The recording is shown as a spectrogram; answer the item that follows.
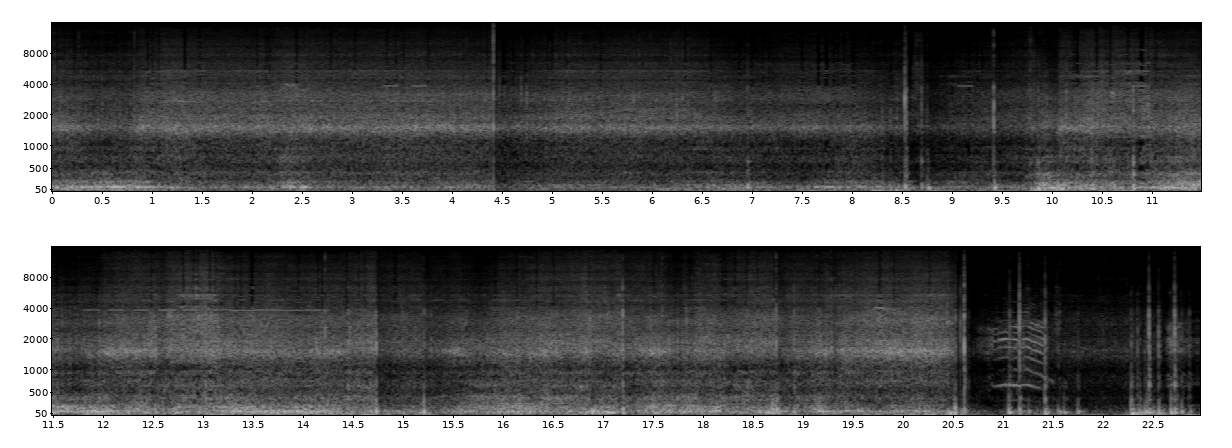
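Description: Wind rushing over and buffeting the microphone of a body-mounted camera during a fast descent under a collapsed, spinning parachute canopy. A steady high whistle runs through the rush, and the low buffeting grows heavier about halfway through. The noise cuts out abruptly near the end.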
